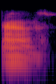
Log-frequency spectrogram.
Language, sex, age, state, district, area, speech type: Hindi, male, 60+, Uttar Pradesh, Bhadohi, rural, conversation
